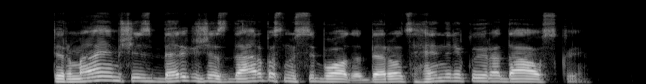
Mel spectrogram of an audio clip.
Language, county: Lithuanian, Vilnius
